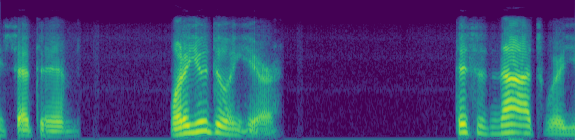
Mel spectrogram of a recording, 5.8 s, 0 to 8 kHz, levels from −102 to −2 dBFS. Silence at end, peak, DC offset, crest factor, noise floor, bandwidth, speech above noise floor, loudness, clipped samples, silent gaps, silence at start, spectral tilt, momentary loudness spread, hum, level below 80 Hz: 0 s; -2 dBFS; under 0.1%; 20 dB; -81 dBFS; 5.6 kHz; 63 dB; -18 LUFS; under 0.1%; none; 0 s; -11 dB/octave; 15 LU; none; -62 dBFS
